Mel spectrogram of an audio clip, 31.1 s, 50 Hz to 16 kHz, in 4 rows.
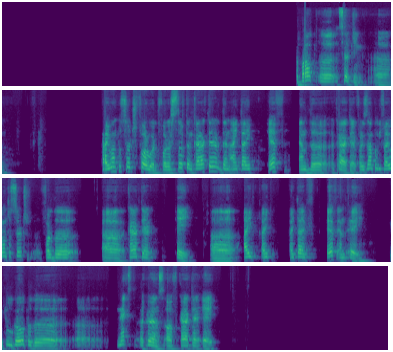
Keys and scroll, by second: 8.8 Up, 9.0 Up, 25.9-26.6 typing.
